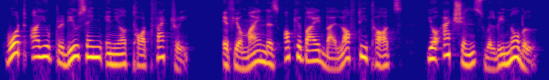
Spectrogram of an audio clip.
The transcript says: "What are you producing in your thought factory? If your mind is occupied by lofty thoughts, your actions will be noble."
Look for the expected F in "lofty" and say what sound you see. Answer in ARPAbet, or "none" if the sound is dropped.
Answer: F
